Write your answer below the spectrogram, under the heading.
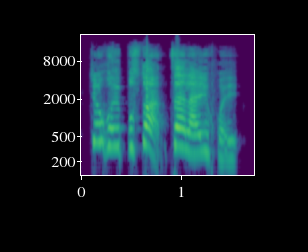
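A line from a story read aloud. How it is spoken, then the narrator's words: Laughing then shouting. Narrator (Chinese): 俩人哈哈大笑之后喊着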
